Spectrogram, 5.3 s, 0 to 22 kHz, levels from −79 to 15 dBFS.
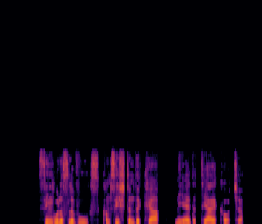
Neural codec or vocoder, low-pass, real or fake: none; 7.2 kHz; real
